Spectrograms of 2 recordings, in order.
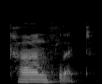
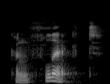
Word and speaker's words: conflict: verb or an adjective but notice the verb form and the adjective form changed the stress on the word so as a noun we have conflict as a verb we have conflict the stress changed notice this when you're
